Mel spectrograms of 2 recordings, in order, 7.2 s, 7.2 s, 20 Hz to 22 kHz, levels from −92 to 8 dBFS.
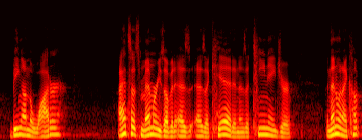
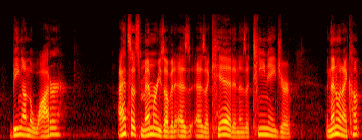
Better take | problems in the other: second | muffled; very; fading above 1.5 kHz

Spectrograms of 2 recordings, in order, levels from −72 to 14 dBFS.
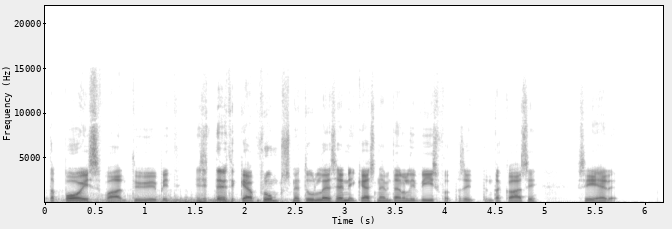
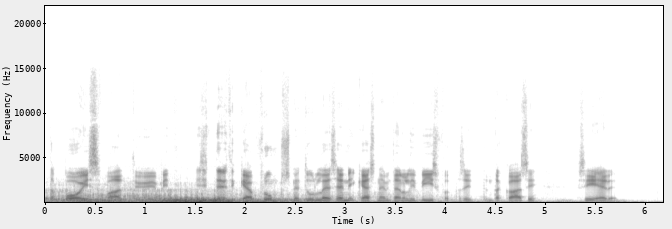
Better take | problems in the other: first | low rumble; loud; throughout; 3 dB below the speech; faint in the first

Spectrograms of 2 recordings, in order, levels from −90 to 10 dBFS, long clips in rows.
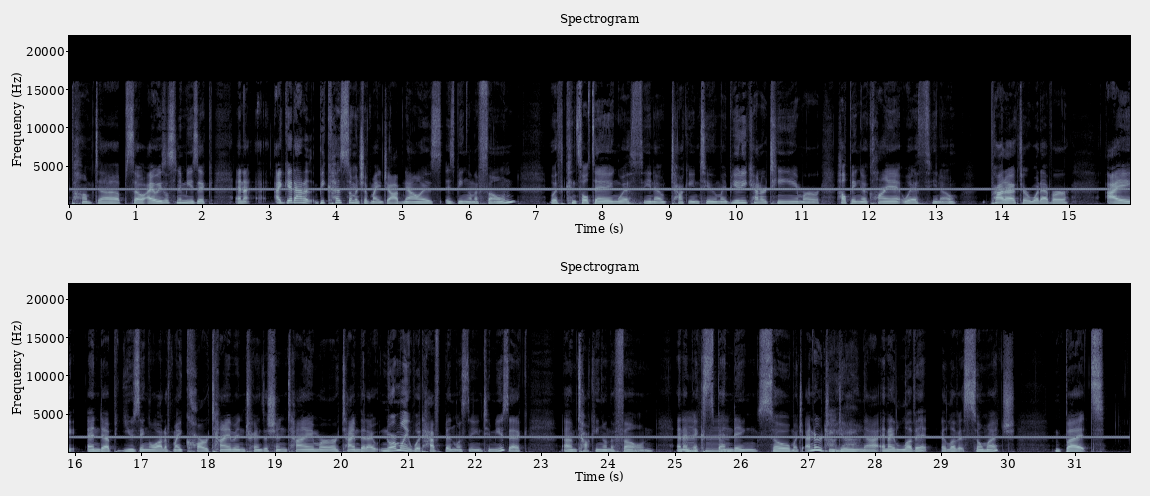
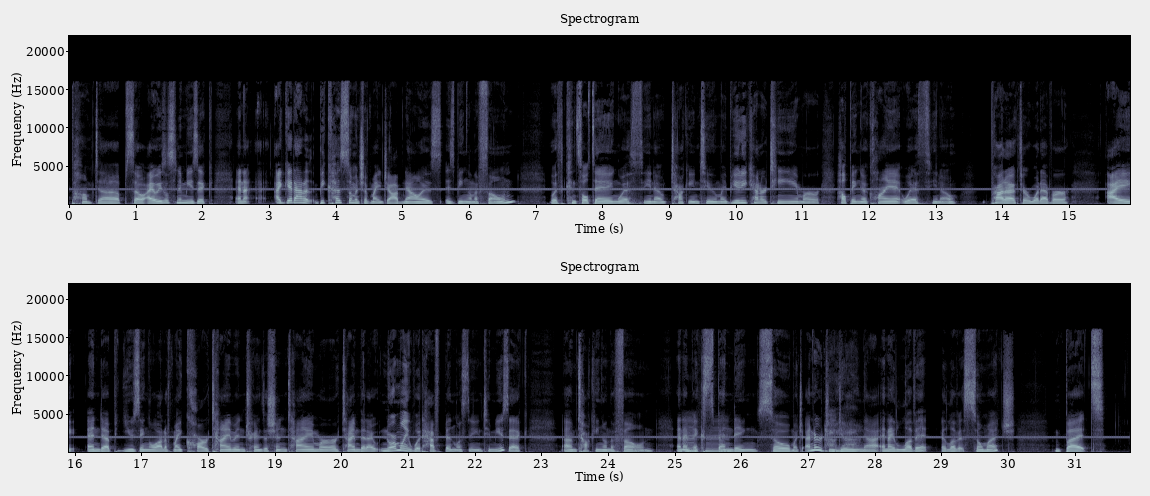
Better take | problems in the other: second | high-pitched whine; loud; throughout; 2 kHz, 9 dB below the speech; faint in the second

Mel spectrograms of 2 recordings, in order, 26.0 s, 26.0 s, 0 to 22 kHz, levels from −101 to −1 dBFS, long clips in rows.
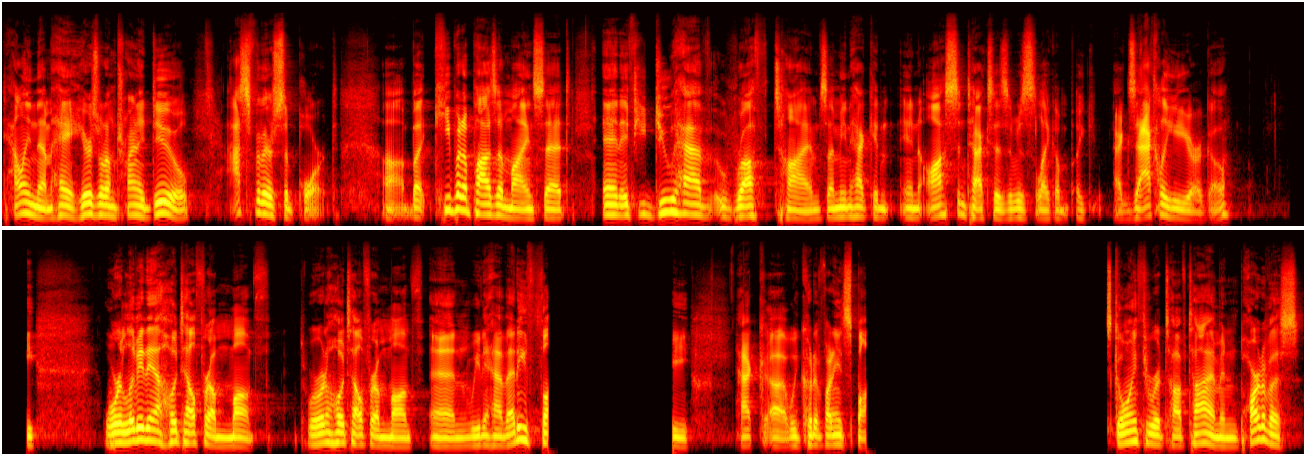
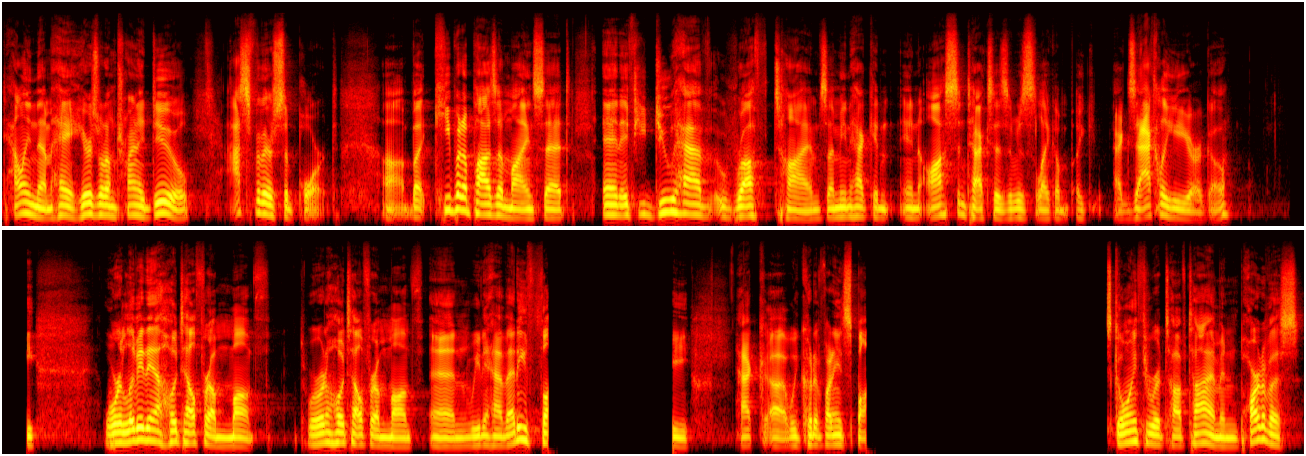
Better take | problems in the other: neither | audio cutting out; at 13 s, at 18 s for 1.5 s and at 22 s for 2.5 s; the same in both

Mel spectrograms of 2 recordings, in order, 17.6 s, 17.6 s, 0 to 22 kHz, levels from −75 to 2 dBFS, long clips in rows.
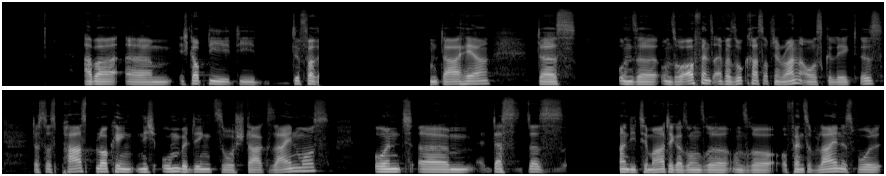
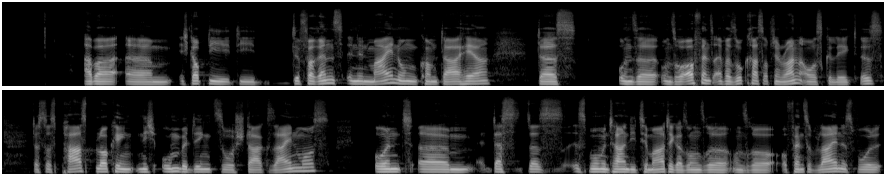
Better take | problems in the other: second | audio cutting out; at 3 s for 1 s and at 14 s for 0.5 s

